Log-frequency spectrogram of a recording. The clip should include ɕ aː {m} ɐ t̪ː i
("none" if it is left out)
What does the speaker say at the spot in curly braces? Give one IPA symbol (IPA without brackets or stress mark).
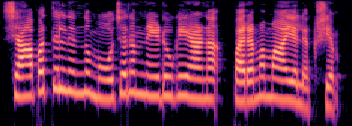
b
